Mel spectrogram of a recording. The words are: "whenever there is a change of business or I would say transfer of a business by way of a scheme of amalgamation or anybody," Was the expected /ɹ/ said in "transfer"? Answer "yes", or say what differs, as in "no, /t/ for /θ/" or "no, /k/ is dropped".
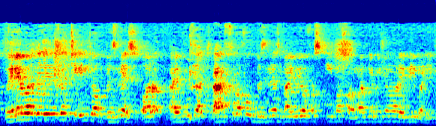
yes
